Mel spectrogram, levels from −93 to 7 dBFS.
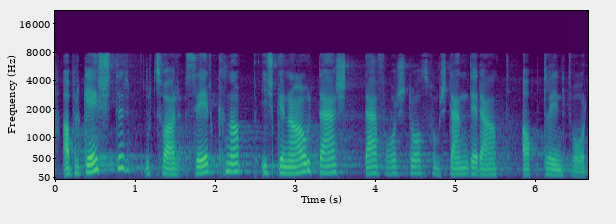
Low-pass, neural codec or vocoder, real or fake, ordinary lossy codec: none; none; real; none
